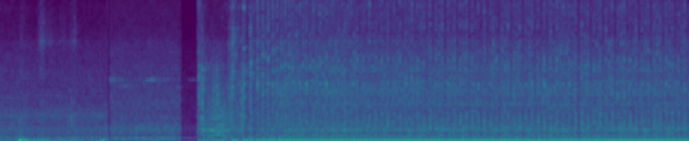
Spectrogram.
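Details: Rebuilt Harley V-twin on off-road trike, first run after timing was significantly advanced, carb working; short stumble and pause, then steady, even, loping idle with no knocks or misses; normal idle.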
